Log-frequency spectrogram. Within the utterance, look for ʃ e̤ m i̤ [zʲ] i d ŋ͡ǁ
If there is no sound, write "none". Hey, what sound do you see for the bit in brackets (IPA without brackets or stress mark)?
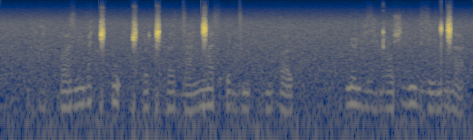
z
